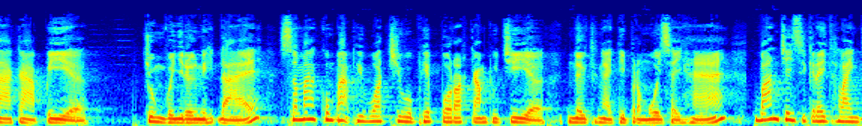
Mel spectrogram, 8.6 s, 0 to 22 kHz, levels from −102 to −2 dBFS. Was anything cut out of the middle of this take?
no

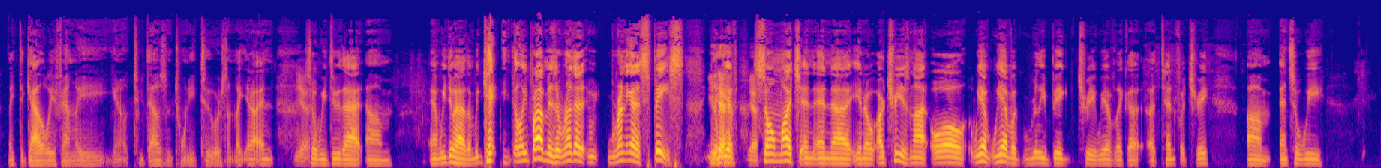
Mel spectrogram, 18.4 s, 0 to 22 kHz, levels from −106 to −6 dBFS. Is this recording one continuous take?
yes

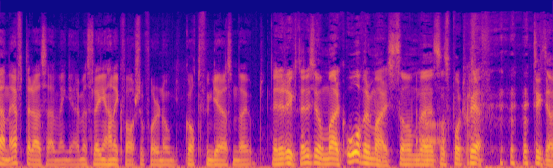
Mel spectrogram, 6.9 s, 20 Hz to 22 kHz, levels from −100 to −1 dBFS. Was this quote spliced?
no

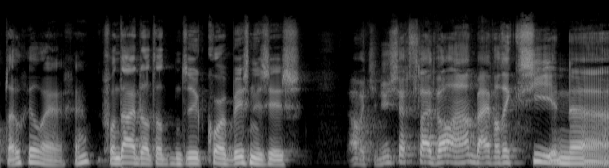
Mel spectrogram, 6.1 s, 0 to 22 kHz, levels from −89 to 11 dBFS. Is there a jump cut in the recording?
yes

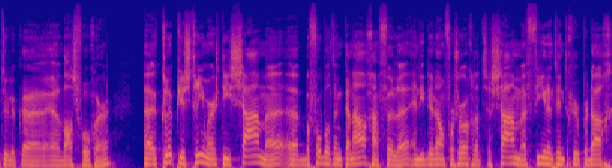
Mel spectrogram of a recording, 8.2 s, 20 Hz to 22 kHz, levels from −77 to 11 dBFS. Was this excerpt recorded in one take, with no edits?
yes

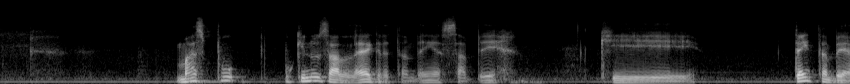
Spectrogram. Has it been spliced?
no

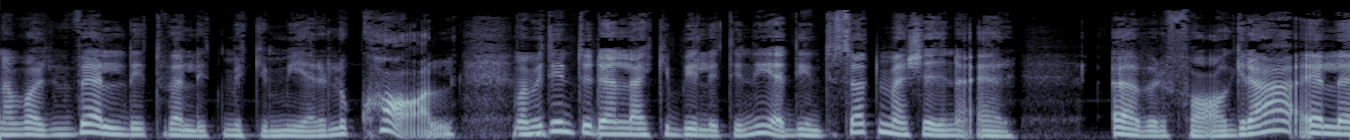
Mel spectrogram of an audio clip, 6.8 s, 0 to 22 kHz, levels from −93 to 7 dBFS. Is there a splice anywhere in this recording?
yes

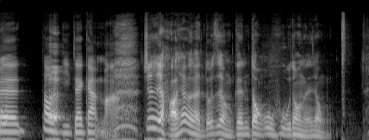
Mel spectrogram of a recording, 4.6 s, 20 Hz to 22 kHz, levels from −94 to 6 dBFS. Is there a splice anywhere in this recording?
yes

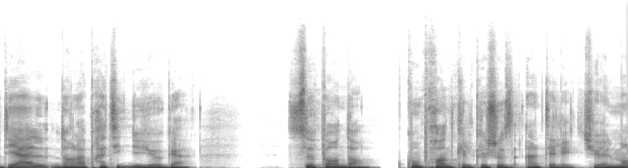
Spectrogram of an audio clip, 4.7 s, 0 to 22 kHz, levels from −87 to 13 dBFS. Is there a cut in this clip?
no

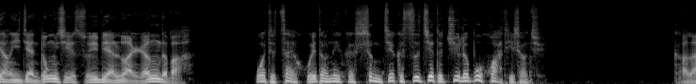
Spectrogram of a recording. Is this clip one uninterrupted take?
no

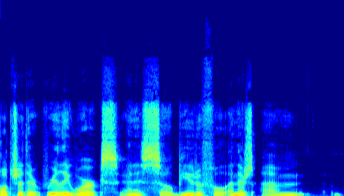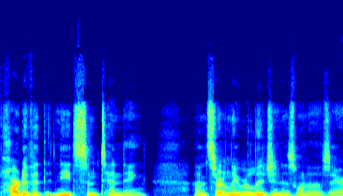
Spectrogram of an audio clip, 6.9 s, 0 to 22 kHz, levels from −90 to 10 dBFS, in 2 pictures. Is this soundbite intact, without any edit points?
no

